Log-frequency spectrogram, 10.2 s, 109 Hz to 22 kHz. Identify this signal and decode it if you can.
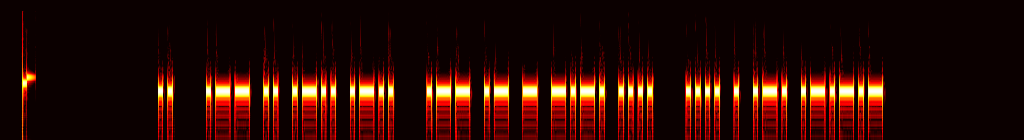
Morse code, heard as a keyed tone, about 25 wpm, 700 Hz. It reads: I WILL WATCH HER.
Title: Sentences from Top 1000 Words - Review Part 1 - 25wpm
